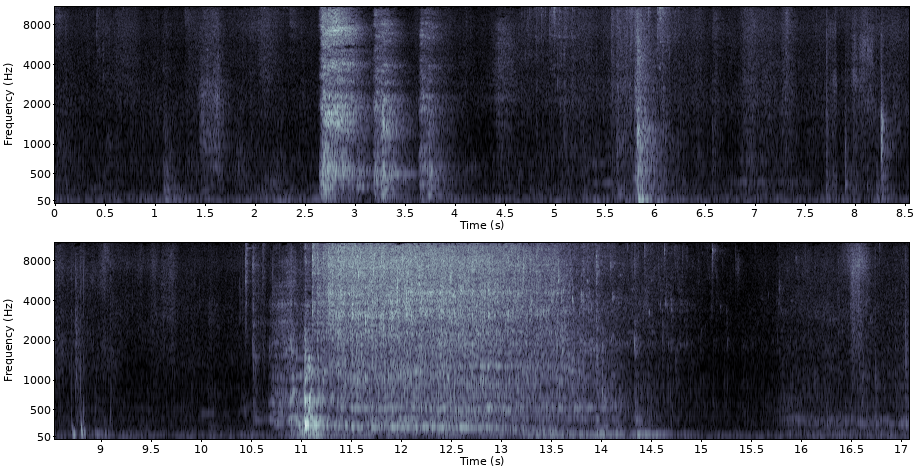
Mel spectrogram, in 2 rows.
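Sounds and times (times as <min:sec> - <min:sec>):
person barking cough: 0:02.6 - 0:04.1.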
